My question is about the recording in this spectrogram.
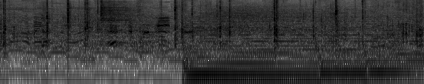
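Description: Skateboard clacks on concrete, with sharp knocks of the board's tail and wheels as tricks are tried. Background music plays along, and a heavy bass line comes in about halfway through.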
